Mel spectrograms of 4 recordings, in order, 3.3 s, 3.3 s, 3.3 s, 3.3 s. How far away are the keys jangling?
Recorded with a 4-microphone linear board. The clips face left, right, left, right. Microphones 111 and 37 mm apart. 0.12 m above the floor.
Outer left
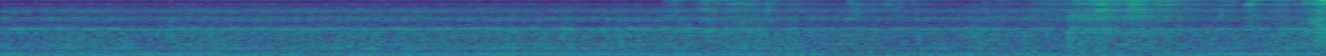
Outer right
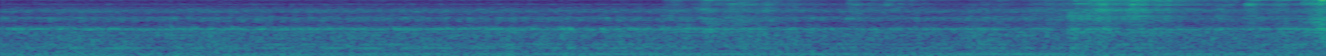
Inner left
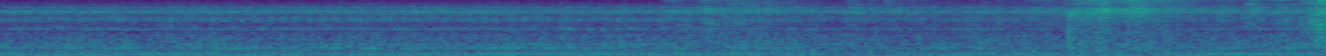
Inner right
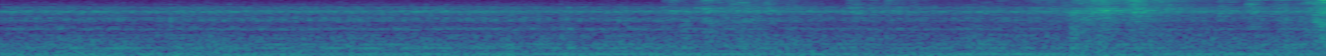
About 9.5 m.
